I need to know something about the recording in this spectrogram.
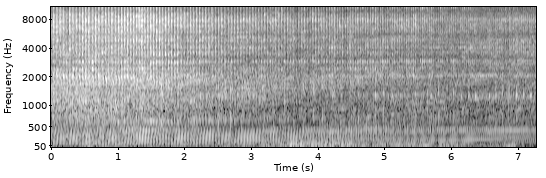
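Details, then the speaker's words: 1978 Honda Z50A single on first ride before rebuild, smoking, with poor compression said to gain about 10 psi after running: revs rough and uneven with a loose knocking as it pulls away; engine knock. "That is the first ride complete. I think that's quite successful. It knocks and it smokes, but it runs."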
